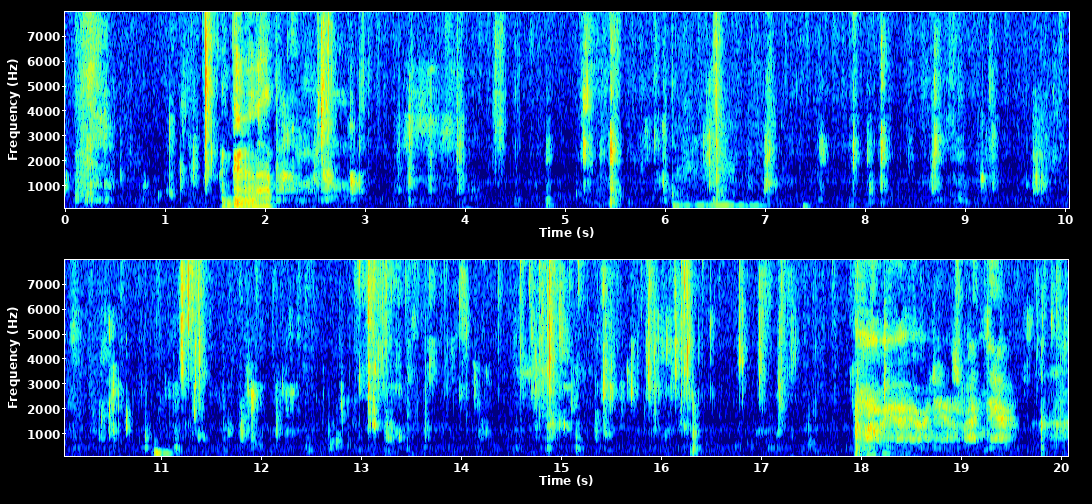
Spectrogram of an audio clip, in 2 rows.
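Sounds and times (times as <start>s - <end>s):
wet chewing clicks and smacks: 1.0s - 1.6s, 2.5s - 17.7s.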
